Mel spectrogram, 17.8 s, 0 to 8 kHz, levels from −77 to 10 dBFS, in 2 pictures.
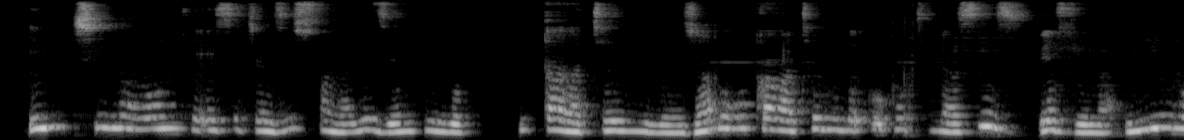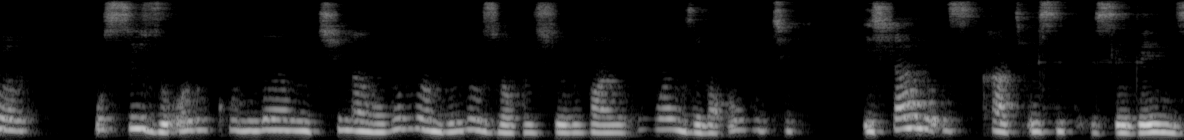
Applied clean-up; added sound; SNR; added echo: neural mask model DeepFilterNet 3.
